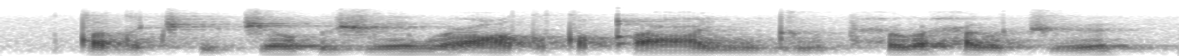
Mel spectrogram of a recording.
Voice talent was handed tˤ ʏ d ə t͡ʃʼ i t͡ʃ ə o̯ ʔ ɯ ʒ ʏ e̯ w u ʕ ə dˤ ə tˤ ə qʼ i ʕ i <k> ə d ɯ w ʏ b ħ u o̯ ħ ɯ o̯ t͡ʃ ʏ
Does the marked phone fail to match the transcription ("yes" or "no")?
yes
